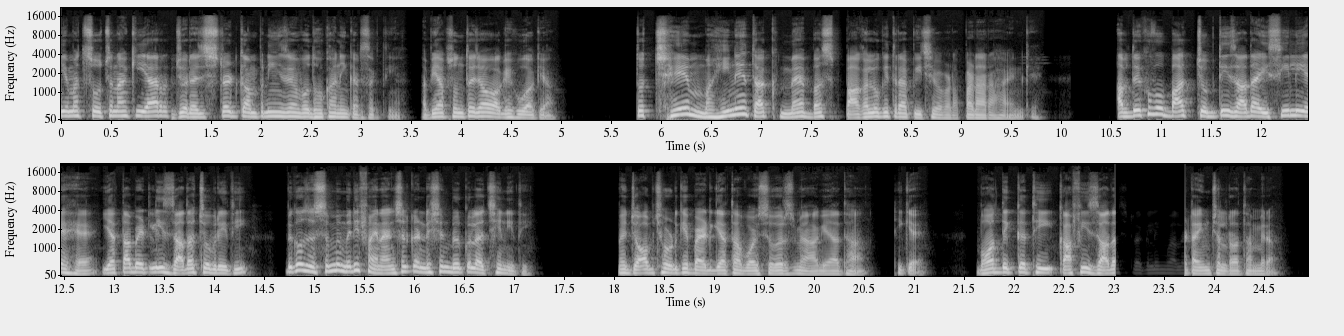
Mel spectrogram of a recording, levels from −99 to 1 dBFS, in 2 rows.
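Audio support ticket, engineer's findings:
24-bit alignment error (too quiet), 23.01–23.71 s. Speech drops about 48 dB instantly, clean but near-inaudible. Capture/conversion stage: 24-bit samples sitting in low bytes of 32-bit words read as full 32-bit integers, losing top byte of scaling. Level snaps back after 23.71 s.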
